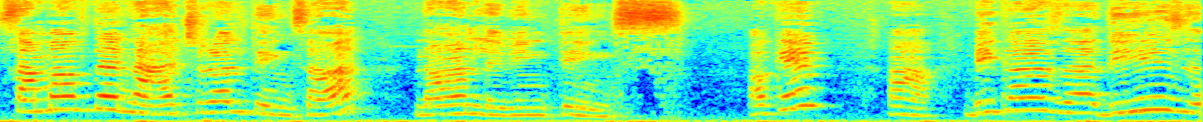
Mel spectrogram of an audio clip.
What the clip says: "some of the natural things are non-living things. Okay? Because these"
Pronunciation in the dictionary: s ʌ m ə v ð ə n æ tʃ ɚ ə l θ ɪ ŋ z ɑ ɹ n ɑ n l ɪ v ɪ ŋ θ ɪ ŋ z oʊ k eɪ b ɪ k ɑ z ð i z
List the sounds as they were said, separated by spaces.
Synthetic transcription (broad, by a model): s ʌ m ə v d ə n æ tʃ ɚ ə l t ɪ ŋ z ɑ ɹ n ɑ n l ɪ v ɪ ŋ t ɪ ŋ s oʊ k eɪ b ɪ k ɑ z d i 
